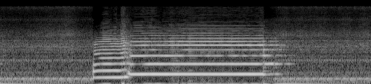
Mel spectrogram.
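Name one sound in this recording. A horn is blown in a loud, steady, bright blast that rises at the start.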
